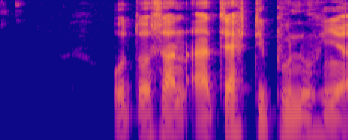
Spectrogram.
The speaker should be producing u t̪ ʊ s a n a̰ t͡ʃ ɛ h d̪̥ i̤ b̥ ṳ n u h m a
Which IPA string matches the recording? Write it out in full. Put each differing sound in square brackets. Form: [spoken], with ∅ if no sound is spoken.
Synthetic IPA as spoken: u t̪ [u] s a n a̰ t͡ʃ ɛ h d̪̥ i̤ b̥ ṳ n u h [ɲ] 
